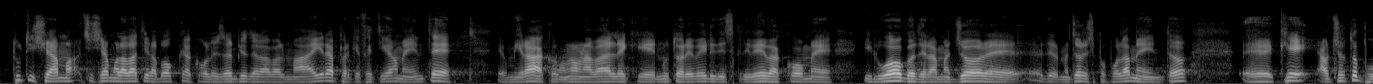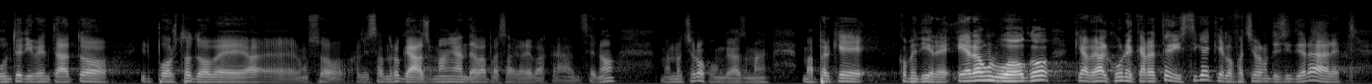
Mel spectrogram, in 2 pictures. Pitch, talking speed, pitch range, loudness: 130 Hz, 160 wpm, 115-145 Hz, -28 LUFS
